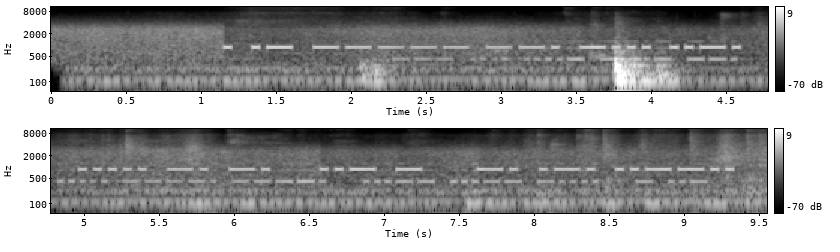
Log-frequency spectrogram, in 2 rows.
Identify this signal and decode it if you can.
Morse code, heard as two keyed tones, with radio static and the noise of a restroom. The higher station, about 24 wpm, 870 Hz: EA0GBF 5NN UT NR?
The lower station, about 33 wpm, 410 Hz: OH4QG 599 336 TU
